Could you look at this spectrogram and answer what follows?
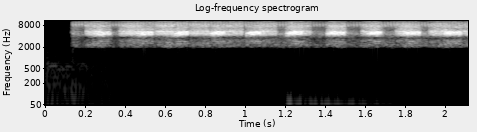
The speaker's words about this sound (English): Ah, the sound of cicadas. Get ready for trillions of cicadas to emerge this spring. That's trillions with a T. It'll be the first time in more than 200 years that two separate broods will be seen and heard.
